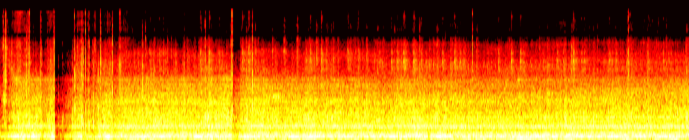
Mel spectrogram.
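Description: Steady running noise of a train heard from inside the passenger carriage, a low drone with rumble over it. The sound briefly drops away about a second in and again near five seconds.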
